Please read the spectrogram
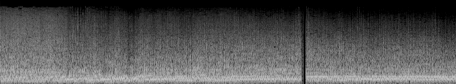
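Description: A loose cable or plug briefly loses contact between about 2.98 and 3.09 s, an intermittent contact fault in the signal chain. The connection lets go and the sound cuts out for roughly 53 ms, with crackle as the contacts part and again as they reseat. While the line is open, the sound is replaced by faint hiss. It is a short, rough break.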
